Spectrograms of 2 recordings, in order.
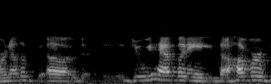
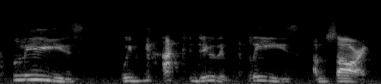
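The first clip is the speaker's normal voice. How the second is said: sarcastic, mock begging tone; 3 semitones lower than usual. Begging Isaac in character with fingers locked together: sarcastic pleading in character. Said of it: "very sarcastically".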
